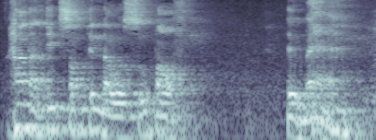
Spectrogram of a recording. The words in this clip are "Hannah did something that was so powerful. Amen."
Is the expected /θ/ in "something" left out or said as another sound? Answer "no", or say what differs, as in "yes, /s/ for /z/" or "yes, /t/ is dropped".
yes, /t/ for /θ/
